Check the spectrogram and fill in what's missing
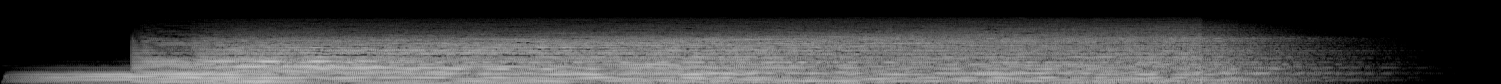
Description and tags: THE REAL VIRUS 07 - GIGANTIC - G#2
Big full pad sound. Nice evolution within the sound. All done on my Virus TI. Sequencing done within Cubase 5, audio editing within Wavelab 6.
multisample, pad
